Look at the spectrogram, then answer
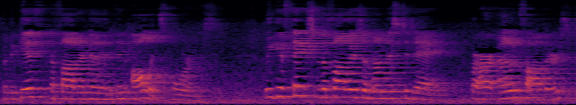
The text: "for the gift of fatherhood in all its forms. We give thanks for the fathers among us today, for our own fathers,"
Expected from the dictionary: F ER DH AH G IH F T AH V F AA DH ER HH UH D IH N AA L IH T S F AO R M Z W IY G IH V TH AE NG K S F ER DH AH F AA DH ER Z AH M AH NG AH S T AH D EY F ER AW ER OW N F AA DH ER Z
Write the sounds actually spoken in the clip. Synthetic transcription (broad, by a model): F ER DH AH G IH F T AH V F AA DH ER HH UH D IH N AA L IH T S F AO R M Z W IY G IH V TH AE NG K S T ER DH AH F AA DH ER Z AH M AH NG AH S T AH D EY F ER AW ER OW N F AA DH ER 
